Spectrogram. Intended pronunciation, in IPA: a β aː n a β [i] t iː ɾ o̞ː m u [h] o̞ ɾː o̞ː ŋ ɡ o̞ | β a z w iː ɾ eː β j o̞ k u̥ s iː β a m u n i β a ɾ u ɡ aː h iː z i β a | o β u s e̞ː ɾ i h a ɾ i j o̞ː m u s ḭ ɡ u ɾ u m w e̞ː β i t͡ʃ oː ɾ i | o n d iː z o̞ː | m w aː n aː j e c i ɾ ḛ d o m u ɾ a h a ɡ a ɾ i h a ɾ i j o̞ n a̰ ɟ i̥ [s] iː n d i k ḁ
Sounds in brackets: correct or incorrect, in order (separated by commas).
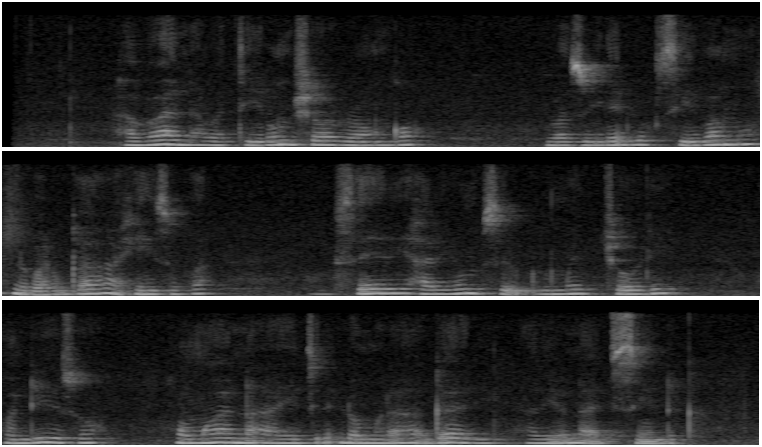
incorrect, incorrect, correct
